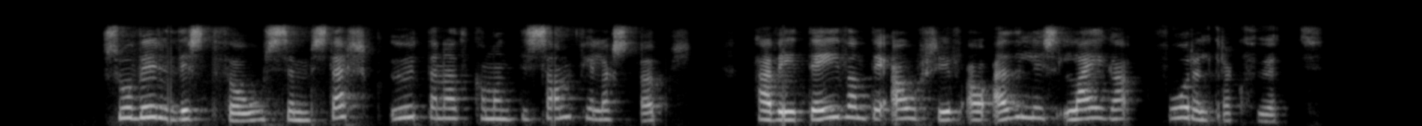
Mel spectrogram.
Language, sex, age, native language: Icelandic, female, 20-29, Icelandic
